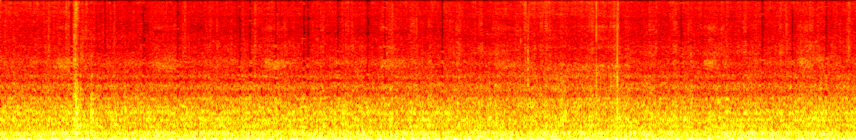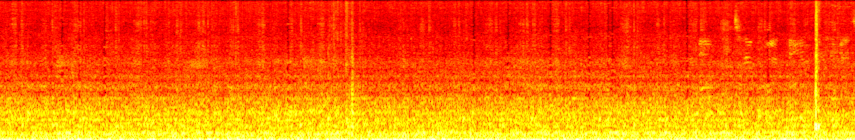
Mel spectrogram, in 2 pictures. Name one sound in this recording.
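Wind roars loudly past a fast-moving vehicle.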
